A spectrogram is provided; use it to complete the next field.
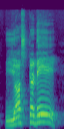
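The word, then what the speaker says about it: yesterday: और यह जो शब्द है यस्टरडे, इसको यस्टरडे नहीं पढ़ा जाता है, यानी इस शब्द में आर का उच्चारण नहीं किया जाता है, इसको बोला जाता है यस्टरडे।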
